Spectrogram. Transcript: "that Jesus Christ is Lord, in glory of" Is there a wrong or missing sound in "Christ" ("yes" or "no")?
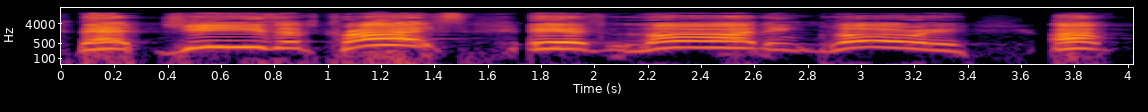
no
